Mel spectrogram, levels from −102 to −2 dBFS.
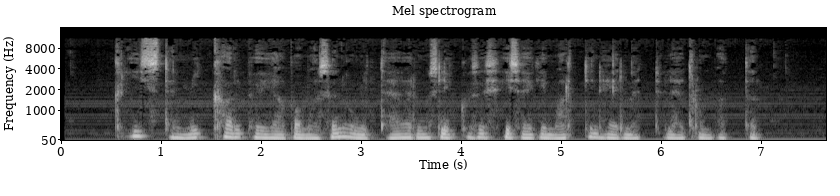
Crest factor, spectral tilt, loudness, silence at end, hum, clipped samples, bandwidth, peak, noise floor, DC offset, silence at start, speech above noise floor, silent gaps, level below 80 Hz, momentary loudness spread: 22 dB; -4 dB/octave; -30 LUFS; 0.65 s; none; under 0.1%; 11.5 kHz; -8 dBFS; -67 dBFS; under 0.1%; 0.55 s; 36 dB; none; -48 dBFS; 14 LU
